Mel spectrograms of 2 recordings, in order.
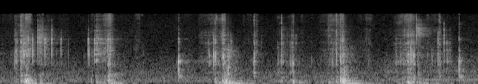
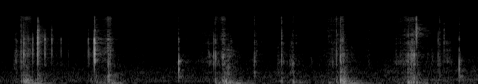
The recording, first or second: first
